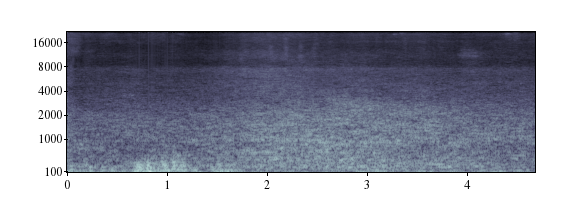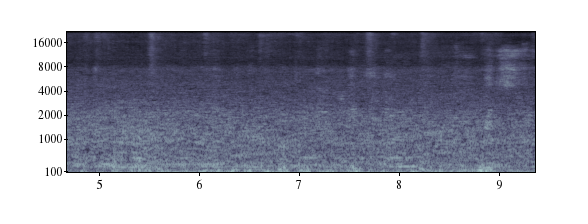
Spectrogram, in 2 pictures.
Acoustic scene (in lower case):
street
